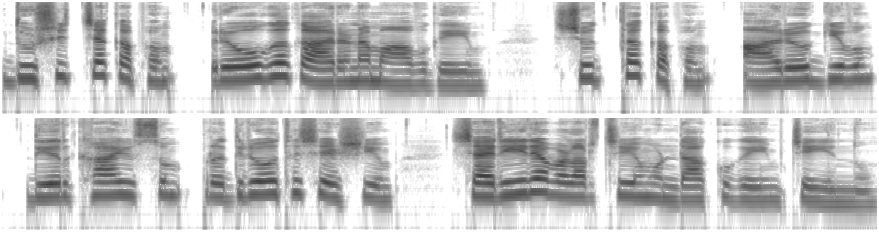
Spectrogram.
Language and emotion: Malayalam, neutral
